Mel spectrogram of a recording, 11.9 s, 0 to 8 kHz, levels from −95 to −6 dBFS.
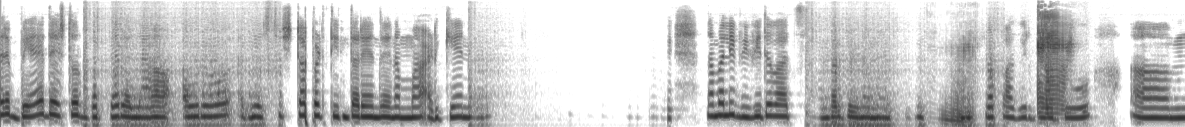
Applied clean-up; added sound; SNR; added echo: neural mask model RNNoise.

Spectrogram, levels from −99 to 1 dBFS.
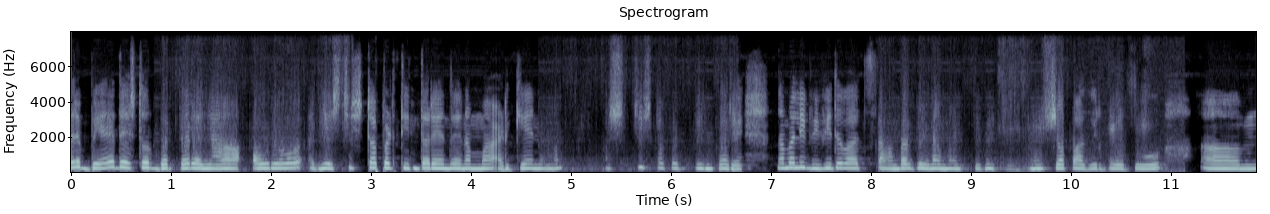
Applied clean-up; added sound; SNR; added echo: neural separator model SepFormer DNS4.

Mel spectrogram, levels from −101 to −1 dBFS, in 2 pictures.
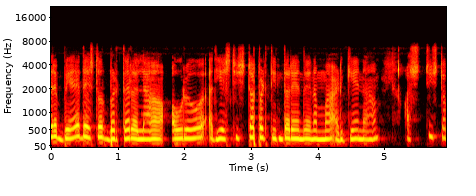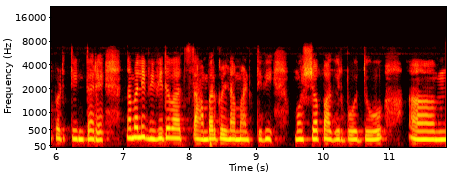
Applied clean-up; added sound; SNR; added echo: none; none; none; none.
